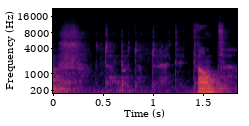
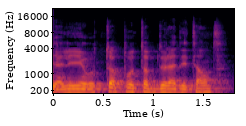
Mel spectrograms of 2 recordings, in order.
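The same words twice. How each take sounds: First: Hushed unvoiced whisper. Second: Said in the usual way. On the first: Real, not acted. Carer showing Stormy totally relaxed, soft whisper. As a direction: whisper it so the relaxed animal stays undisturbed.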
